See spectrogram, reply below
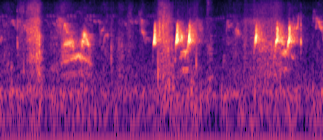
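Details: Common quail calling: two short bursts of three quick, clipped notes each, the phrases about a second apart, over a steady background hiss with softer chirps early on.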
